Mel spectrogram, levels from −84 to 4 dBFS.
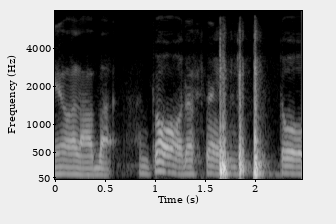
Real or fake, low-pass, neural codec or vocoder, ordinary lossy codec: real; 7.2 kHz; none; none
